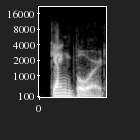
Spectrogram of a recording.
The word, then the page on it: gangboard: American English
